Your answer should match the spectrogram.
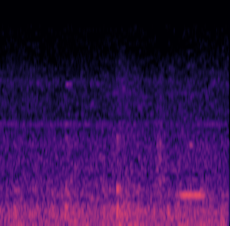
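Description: Steady low rumble of outdoor background noise, with no distinct knocks or strokes.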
